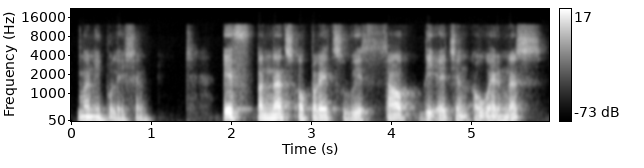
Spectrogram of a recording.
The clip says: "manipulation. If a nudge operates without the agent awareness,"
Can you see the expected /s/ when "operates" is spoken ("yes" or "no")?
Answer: yes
